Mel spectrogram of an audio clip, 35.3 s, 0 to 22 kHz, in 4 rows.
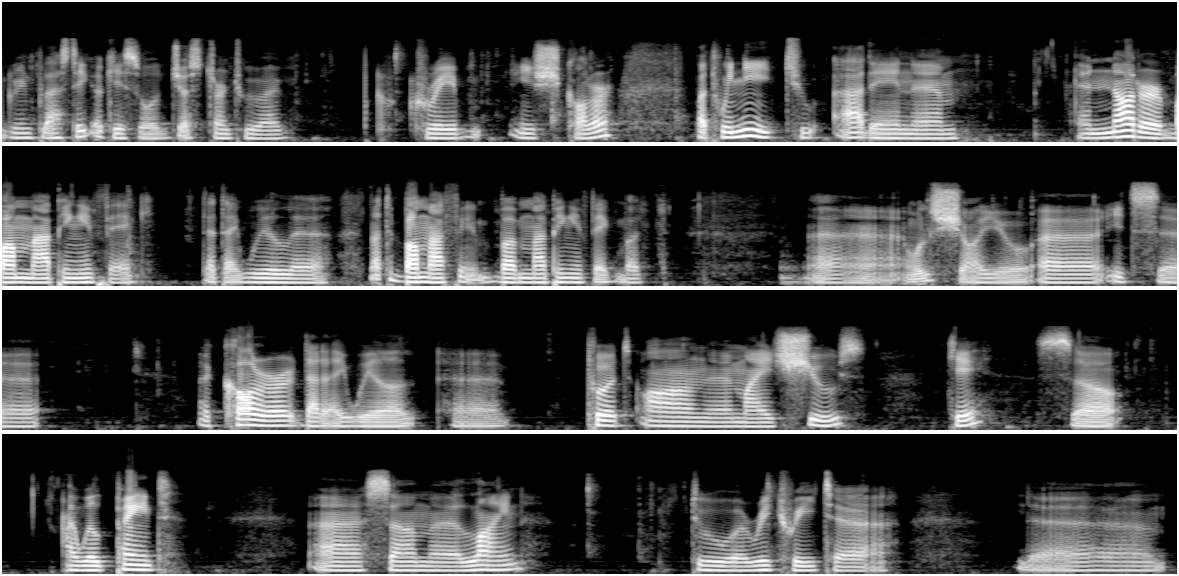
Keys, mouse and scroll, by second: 0.4-2.0 right drag, 0.7 ctrl+s, 2.0-3.4 drag, 2.7 ctrl+s, 3.9 a, 4.1 ctrl+s, 5.1 KP_3, 6.0-7.4 right drag, 6.7 z, 7.4 ctrl+s, 7.4-9.8 middle drag, 16.9 KP_1, 17.9-19.0 middle drag, 19.4 z, 21.4-22.8 drag, 22.8 middle click, 23.3 z, 24.3-28.2 middle drag, 25.7 Tab, 26.0 Tab, 28.2 click, 29.0-35.2 middle drag, 32.0 z.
